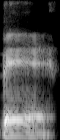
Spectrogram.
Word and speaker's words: bare: The second one, which is what most people do, is look to use something called a bear trust, and that's spelled B-A-R-E, bear.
